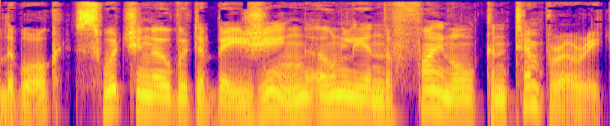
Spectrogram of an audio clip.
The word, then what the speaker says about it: Beijing: This was entirely logical, in the sense that Beijing is the correct pronunciation of the name in Mandarin Chinese.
